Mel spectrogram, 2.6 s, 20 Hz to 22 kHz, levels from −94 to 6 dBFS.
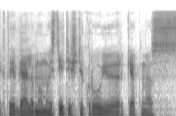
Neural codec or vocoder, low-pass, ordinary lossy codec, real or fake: none; 14.4 kHz; AAC, 64 kbps; real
